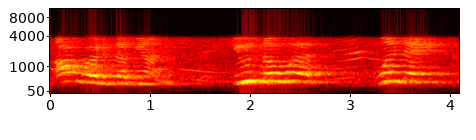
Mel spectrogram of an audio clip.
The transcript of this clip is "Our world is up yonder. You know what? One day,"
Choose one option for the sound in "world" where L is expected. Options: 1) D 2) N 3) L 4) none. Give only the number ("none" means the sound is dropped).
4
